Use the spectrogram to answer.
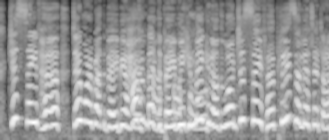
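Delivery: frantic high loud begging, voice up high; desperate pleading. Retold or imitated. Husband begging doctors to save his wife, frantic loud plea. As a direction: beg them to save her, panicked. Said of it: "he was just, like, saying".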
